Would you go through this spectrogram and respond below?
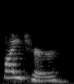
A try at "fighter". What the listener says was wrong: All right, just so you know, it sounds like you're saying spider, like the thing with 8 legs. I heard spider, which is why I had you repeat it.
